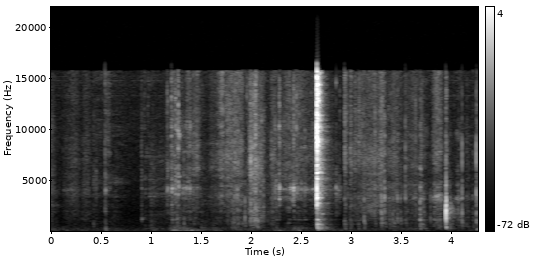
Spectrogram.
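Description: Plastic blister packaging and card being handled and moved on a tabletop, with a single sharp plastic click about two and a half seconds in, the loudest sound, and a smaller click near the end.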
